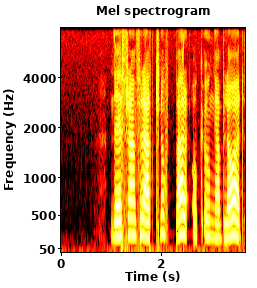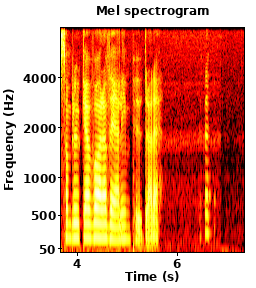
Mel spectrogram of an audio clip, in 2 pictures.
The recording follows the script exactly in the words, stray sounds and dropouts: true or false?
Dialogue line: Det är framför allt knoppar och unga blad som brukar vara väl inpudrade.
false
